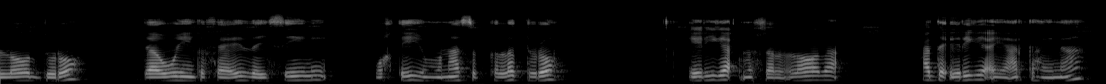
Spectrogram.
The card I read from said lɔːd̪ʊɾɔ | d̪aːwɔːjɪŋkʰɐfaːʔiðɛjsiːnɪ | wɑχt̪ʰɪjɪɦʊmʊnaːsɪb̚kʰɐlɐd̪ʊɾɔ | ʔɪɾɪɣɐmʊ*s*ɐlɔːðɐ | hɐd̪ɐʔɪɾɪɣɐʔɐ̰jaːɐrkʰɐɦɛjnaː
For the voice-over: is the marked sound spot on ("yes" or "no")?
yes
